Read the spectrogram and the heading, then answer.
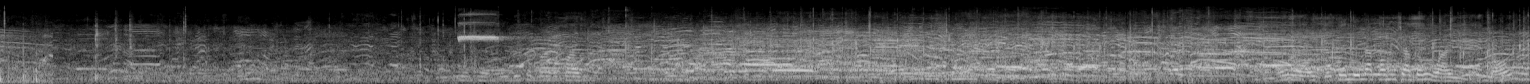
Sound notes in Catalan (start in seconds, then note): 0.4 Xiulet; 5.6 La gent anima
